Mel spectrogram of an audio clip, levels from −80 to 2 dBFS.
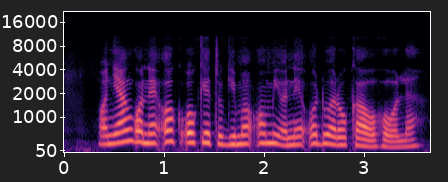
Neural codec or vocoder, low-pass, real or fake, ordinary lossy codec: codec, 24 kHz, 0.9 kbps, DualCodec; 10.8 kHz; fake; none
